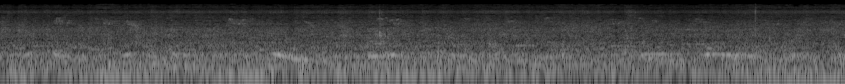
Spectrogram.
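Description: Birds chirping and calling, short scattered calls over a steady background din.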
